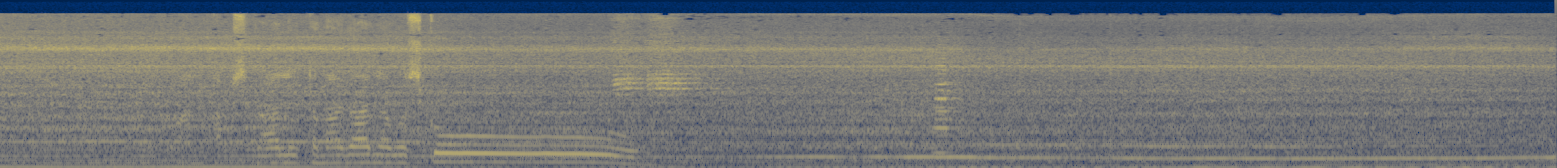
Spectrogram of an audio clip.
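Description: A heavy truck engine labours as the truck climbs a hill.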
